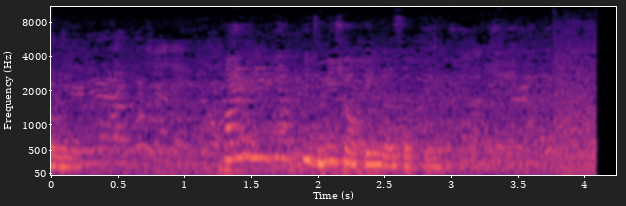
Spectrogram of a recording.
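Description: Indistinct chatter of several people talking, with one voice coming through more clearly in the middle.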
